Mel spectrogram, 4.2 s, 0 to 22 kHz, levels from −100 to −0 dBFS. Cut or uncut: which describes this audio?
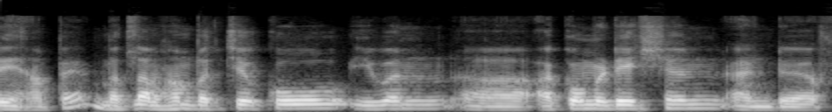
uncut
